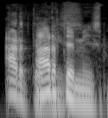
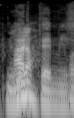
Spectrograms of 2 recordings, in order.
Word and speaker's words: Artemis: Bueno, la duda se ha extendido y la Fundeu estos días ha aclarado que la pronunciación correcta es la esdrújula. O sea, es Artemis. – Artemis.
